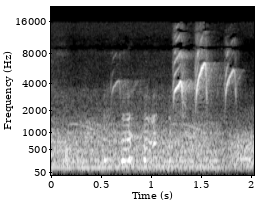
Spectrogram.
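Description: Small birds chirping: a couple of short, high chirps about halfway through, then a quick run of three or four louder ones near the end, over steady low background noise.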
